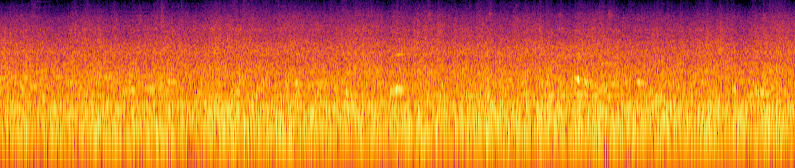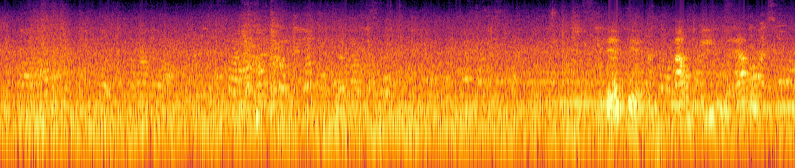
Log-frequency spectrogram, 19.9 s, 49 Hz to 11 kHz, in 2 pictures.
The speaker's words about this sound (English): This is a Woodlawn bound 4 train. The next stop is 176th Street.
